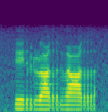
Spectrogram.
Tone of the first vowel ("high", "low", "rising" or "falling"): high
